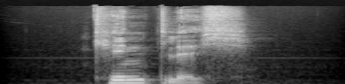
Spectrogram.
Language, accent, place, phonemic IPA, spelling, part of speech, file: German, Germany, Berlin, /ˈkɪntlɪç/, kindlich, adjective, De-kindlich.ogg
- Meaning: childlike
